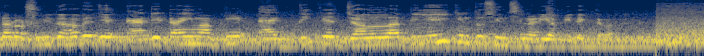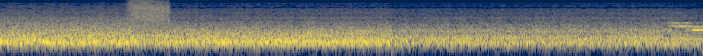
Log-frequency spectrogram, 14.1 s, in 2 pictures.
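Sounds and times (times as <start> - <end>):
brief hiss: 8.3 - 8.8.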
